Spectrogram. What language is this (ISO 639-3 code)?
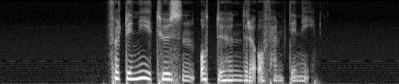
nor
